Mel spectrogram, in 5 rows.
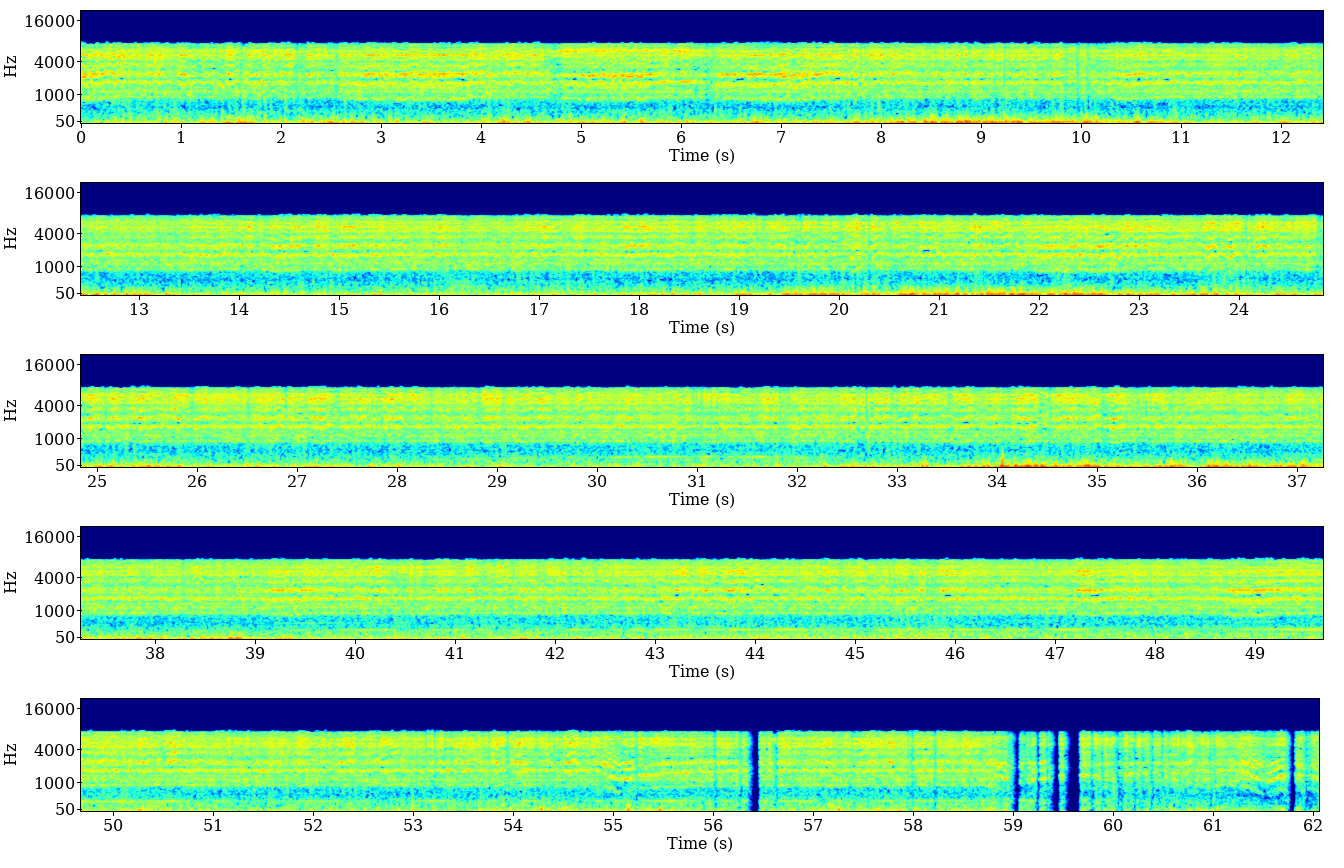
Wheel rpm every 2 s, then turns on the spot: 220, 230, 220, 220, 230, 230, 230, 230, 230, 230, 230, 230, 230, 230, 230, 240, 240, 230, 230, 230, 230, 230, 230, 230, 230, 230, 230, 230, 220, 240, 180.
none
